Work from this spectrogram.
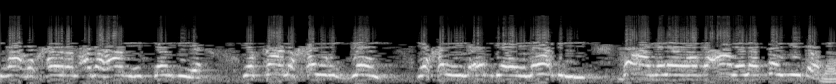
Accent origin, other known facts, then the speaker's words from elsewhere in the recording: Iraq; اسمعني يا شيخنا. أنا من العراق.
